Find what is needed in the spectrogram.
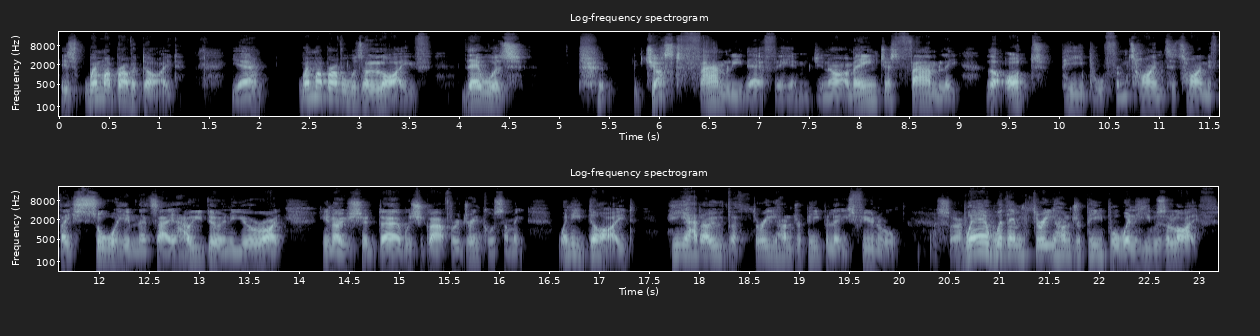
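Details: Adult man speaking; normal speech.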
